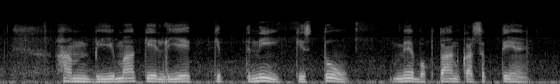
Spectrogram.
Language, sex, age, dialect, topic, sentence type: Hindi, male, 25-30, Awadhi Bundeli, banking, question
